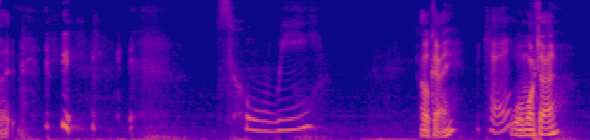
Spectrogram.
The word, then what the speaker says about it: Teague: I said sound it out, not spell it. Twee.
